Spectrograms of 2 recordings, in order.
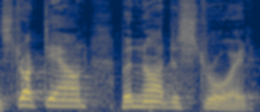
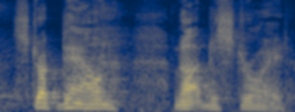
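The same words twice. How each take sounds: First: "struck down" called out high and loud; triumphant declaration; proclaimed verse. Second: Hushed restatement. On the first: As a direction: ring out "struck down, but not destroyed". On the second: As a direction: let the verse settle gently. Verse repeated quietly. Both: Acted.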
